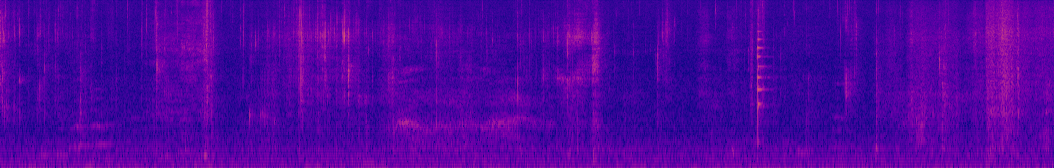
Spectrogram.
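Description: Close-miked biting and chewing of fried chicken hot wings dipped in ranch dressing: soft, wet chewing with scattered crisp clicks and crunches.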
